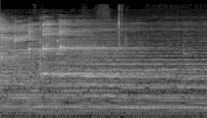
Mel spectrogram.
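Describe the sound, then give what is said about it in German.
Soundtrack music drenched in heavy reverb, with sustained, shimmering tones and faint bell-like glints blurring into a steady wash at moderate volume, with no voices. “Wir hören diesen Hall. Die, dieser Hall soll so ein bisschen diese Unterwasserwelten widerspiegeln, so ein bisschen mhm.”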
